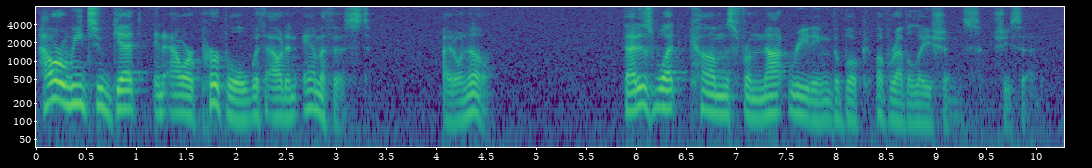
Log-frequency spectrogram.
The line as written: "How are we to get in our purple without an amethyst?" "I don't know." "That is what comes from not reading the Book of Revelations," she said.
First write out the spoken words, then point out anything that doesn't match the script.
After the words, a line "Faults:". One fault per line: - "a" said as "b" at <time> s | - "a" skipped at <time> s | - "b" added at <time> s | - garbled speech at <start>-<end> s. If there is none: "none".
"How are we to get in our purple without an amethyst?" "I don't know." "That is what comes from not reading the Book of Revelations," she said.
Faults:
none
